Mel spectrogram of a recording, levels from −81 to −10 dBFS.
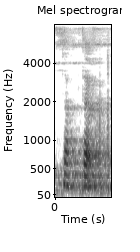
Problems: constant background noise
